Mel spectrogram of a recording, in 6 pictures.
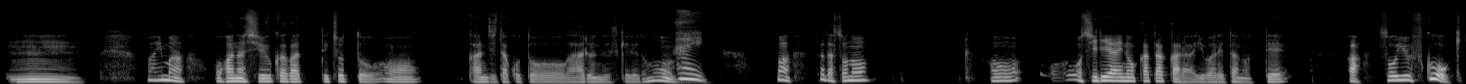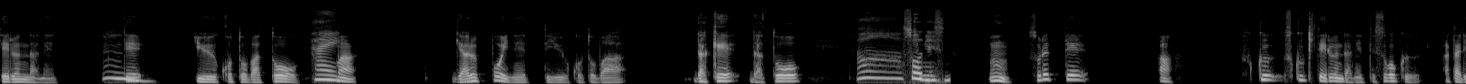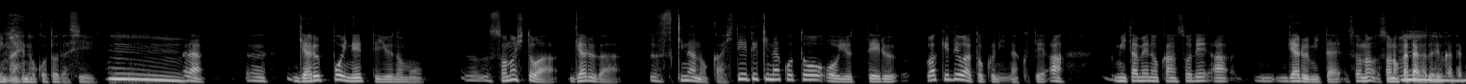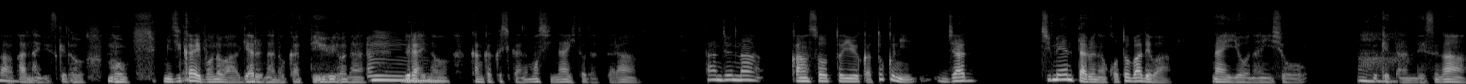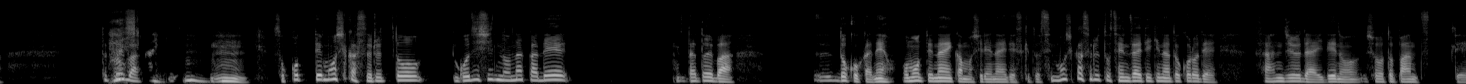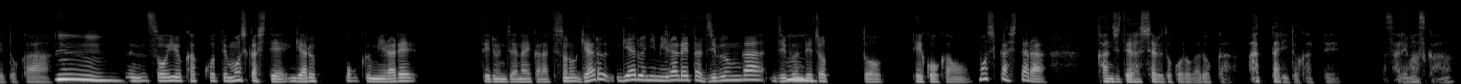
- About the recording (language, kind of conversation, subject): Japanese, advice, 他人の目を気にせず服を選ぶにはどうすればよいですか？
- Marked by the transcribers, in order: other noise; in English: "ジャッジメンタル"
